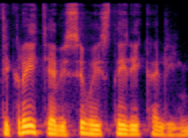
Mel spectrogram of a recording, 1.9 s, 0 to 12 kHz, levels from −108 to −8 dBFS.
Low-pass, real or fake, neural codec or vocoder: 10.8 kHz; real; none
